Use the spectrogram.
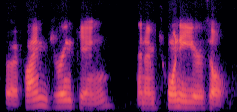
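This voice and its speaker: A man teaching a university math class, explaining step by step and slowing down on key terms. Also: a little high, no echo, narrow, tinny audio. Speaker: math lecturer. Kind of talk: classroom lecture.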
